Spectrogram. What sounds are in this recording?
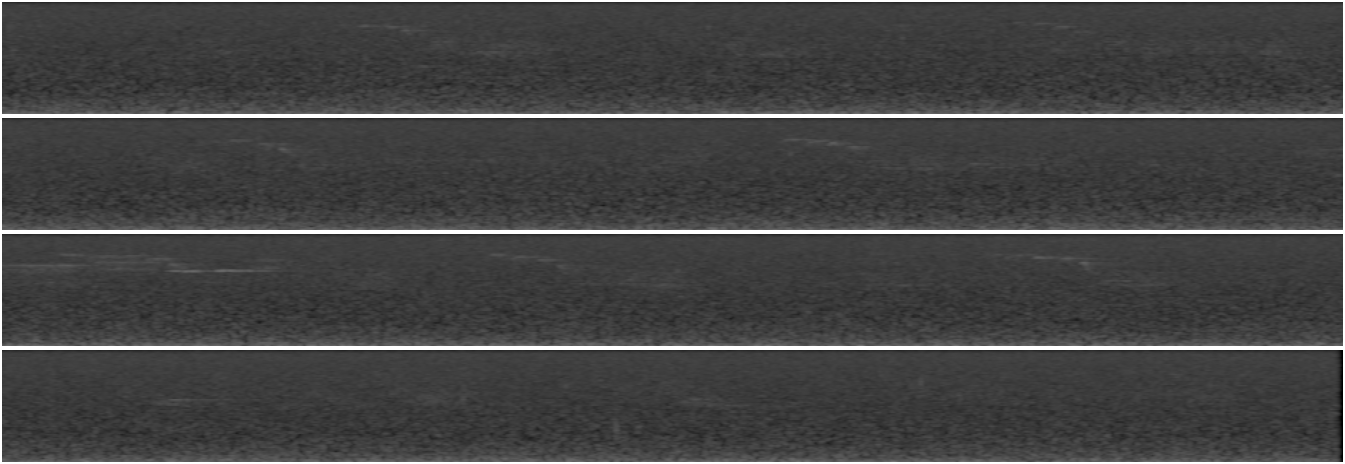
Red-eyed Vireo, Black-capped Chickadee, Black-throated Green Warbler, Brown Creeper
